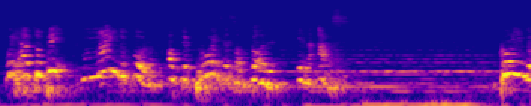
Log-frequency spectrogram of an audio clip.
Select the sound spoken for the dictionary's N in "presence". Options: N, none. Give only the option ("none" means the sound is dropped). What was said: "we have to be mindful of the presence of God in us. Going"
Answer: none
